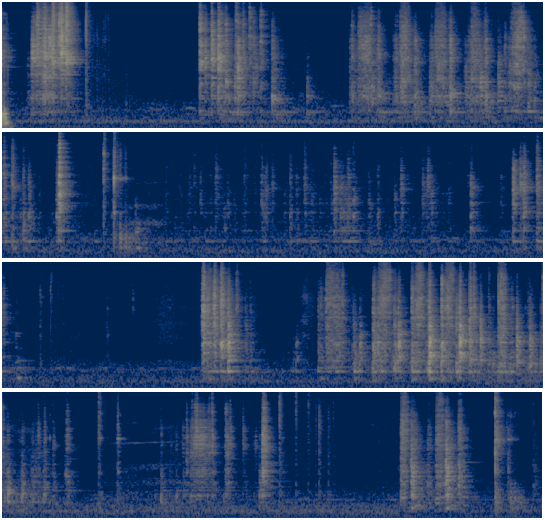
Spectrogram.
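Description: Intermittent metallic clinking and rattling of a socket wrench and box wrench working nuts and bolts loose from the sheet-steel flail housing of a chipper shredder, in several short clusters with quiet gaps between.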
